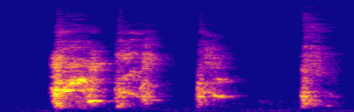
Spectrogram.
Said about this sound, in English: I'm gonna be coughing.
